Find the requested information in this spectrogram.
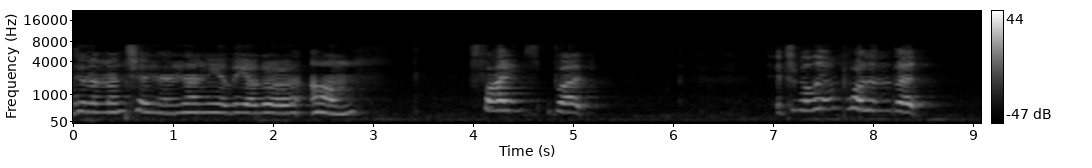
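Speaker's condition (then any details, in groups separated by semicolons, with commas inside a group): Cerebral palsy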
